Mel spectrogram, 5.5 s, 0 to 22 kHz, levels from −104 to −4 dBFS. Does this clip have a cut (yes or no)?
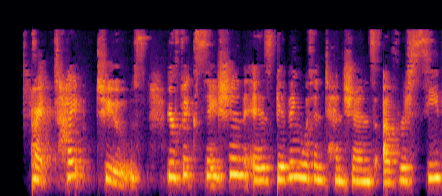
no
